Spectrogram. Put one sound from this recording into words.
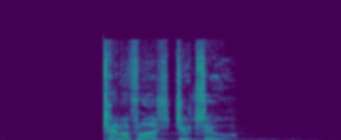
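A man speaks a short phrase loudly, with force, close up.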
